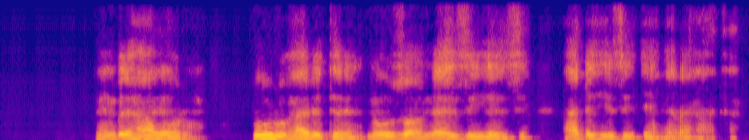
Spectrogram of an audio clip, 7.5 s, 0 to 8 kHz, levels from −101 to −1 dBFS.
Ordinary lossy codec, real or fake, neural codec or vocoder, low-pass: none; fake; codec, 16 kHz, 4 kbps, FreqCodec, smaller model; none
